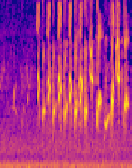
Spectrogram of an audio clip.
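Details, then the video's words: Goldfinch song: after a few faint soft notes, a fast, loud run of high twittering, tinkling notes follows, jumping up and down in pitch at a steady, rapid pace. "saka kuşu"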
